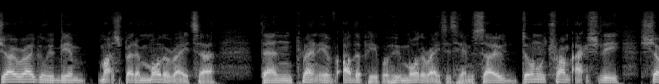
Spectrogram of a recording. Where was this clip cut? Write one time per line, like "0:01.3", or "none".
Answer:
none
